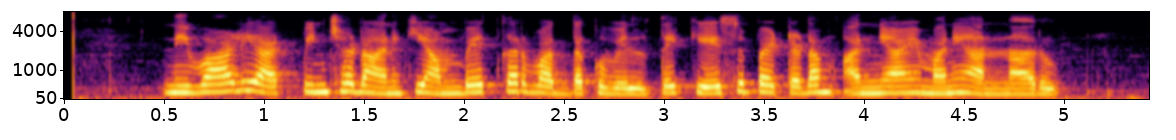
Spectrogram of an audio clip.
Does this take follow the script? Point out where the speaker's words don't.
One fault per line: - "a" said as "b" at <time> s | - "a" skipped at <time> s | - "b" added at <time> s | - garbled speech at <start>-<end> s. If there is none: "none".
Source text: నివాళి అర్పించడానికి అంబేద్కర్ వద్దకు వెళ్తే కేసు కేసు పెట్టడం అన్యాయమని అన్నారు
- "కేసు" skipped at 3.4 s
